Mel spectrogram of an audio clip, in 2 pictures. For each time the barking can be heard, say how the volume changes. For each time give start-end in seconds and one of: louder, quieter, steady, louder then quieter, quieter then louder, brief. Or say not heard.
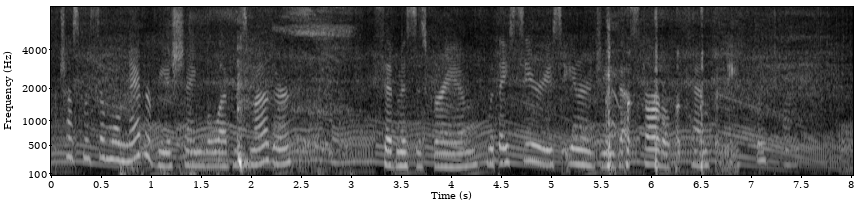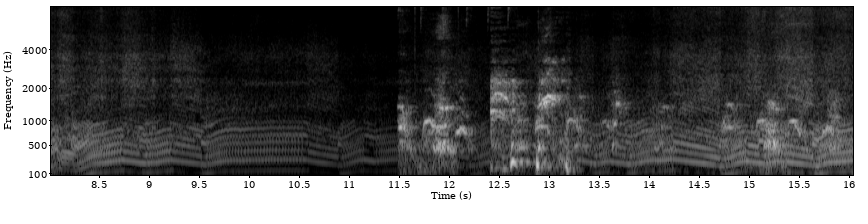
11.4-15.9 quieter then louder.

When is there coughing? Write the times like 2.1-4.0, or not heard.
0.7-3.0, 5.5-6.5, 12.4-13.3.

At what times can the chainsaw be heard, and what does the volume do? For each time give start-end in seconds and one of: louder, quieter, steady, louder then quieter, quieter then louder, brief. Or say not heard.
0.0-15.9 quieter then louder.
